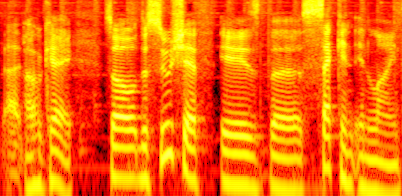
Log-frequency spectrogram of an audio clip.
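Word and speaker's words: sous chef: Sue cheef. Sue cheef. S o u s. So the s is silent because it's like a French word. Yeah. Something like that. Okay. So the sue chef is the second in line to the head chef.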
